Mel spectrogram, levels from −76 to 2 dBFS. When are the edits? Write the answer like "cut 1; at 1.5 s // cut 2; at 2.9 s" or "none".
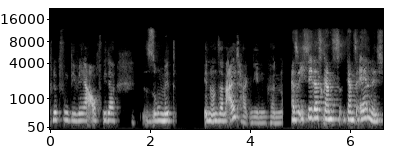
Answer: cut 1; at 4.6 s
